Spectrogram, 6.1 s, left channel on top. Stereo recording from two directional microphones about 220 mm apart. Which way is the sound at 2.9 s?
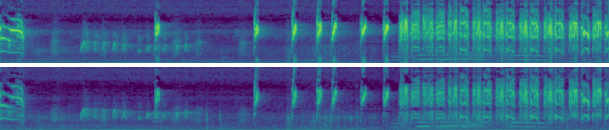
5° left (ahead or behind).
